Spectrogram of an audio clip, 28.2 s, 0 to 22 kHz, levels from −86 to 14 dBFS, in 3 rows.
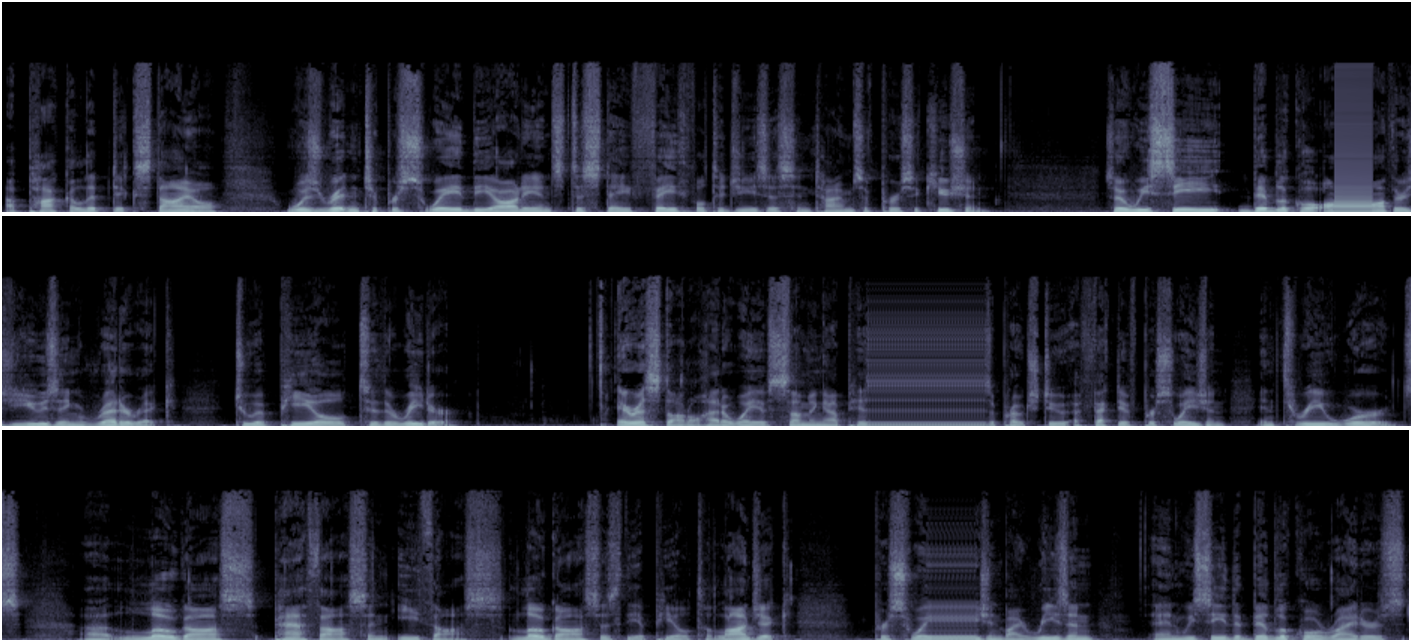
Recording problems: audio freezing; at 9 s, at 15 s for 1 s and at 25 s

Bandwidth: 15.5 kHz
